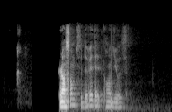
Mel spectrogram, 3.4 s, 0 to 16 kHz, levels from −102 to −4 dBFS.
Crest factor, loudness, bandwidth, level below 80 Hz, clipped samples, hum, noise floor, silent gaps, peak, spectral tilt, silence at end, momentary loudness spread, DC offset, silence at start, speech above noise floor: 28 dB; -25 LUFS; 7.8 kHz; -64 dBFS; under 0.1%; none; -77 dBFS; 0.65-1.17 s; -2 dBFS; -5.5 dB/octave; 1 s; 19 LU; under 0.1%; 0.35 s; 51 dB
